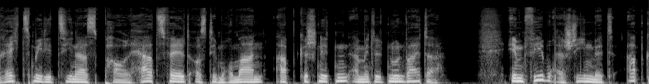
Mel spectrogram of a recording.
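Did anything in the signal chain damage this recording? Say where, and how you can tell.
Yes. At 5.55 s, a brief blip cuts into the speech. This is damaged data in a compressed stream, a codec or storage fault. The decoder hit corrupt bytes, misread the frame, lost sync, and recovered at the next frame header.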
